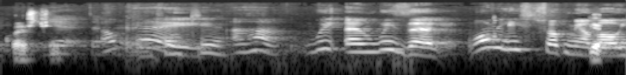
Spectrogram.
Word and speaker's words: Wizerd: So they started calling me Wizard. I was going to go with my name before, but I kind of like it. So I kind of changed the A to the E instead. So it's spelled Wizard with an E.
